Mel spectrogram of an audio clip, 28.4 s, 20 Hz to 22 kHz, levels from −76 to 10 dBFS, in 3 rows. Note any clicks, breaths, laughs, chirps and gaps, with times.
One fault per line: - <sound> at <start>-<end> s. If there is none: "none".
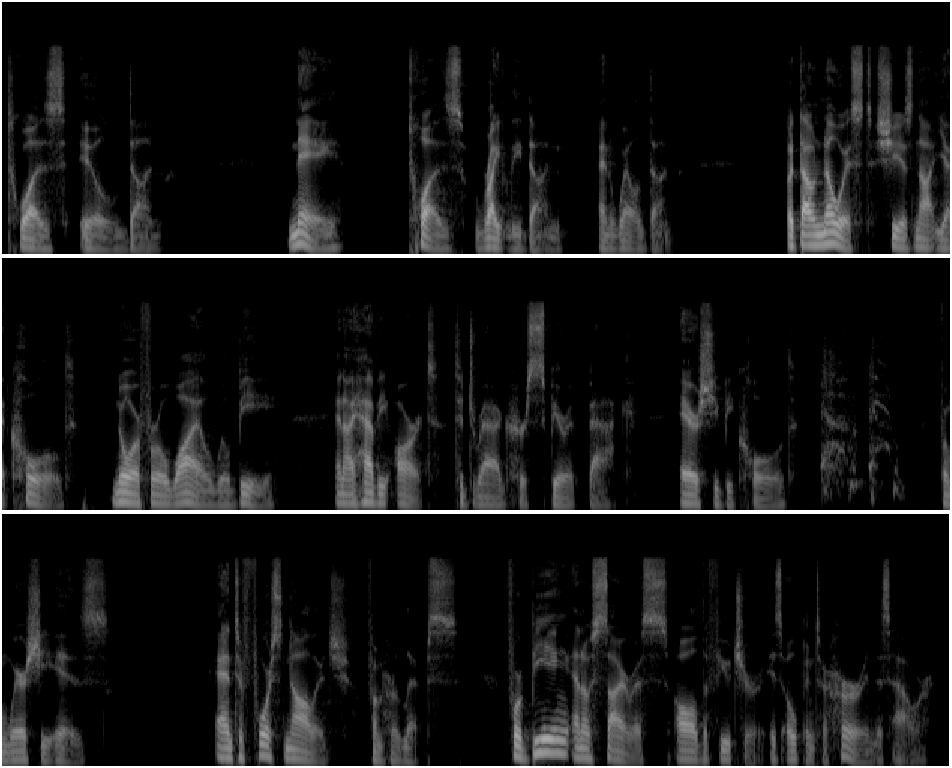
- cough at 17.7-18.5 s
